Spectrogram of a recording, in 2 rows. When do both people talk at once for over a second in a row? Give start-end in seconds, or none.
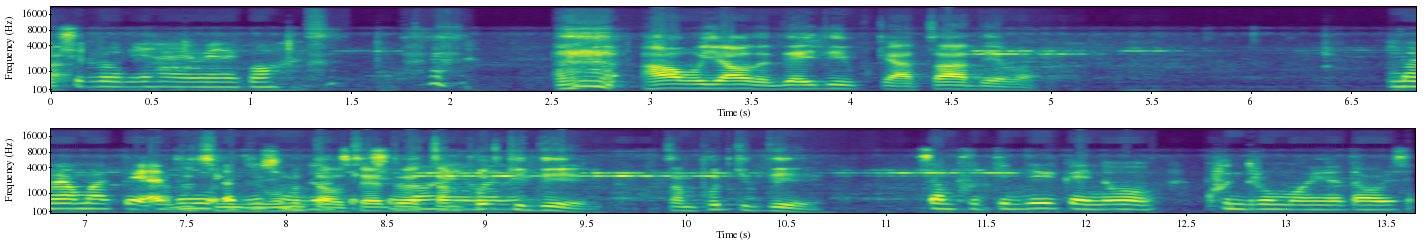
7.7-9.2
